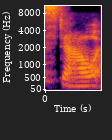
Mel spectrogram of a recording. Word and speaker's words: Stough: the years but and stout and the first time I saw it I'm like wait and stuff well it spelled like tough but it rhymes with cow so and style she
